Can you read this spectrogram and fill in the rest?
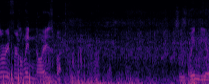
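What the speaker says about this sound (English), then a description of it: "sorry for the wind noise" Wind gusts buffet the microphone outdoors on a windy day, a steady rough rumble running beneath a man's speech at the start and end and filling the gap between.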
